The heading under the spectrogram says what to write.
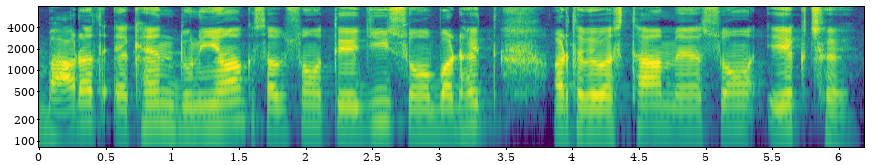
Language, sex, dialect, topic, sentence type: Maithili, male, Eastern / Thethi, banking, statement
